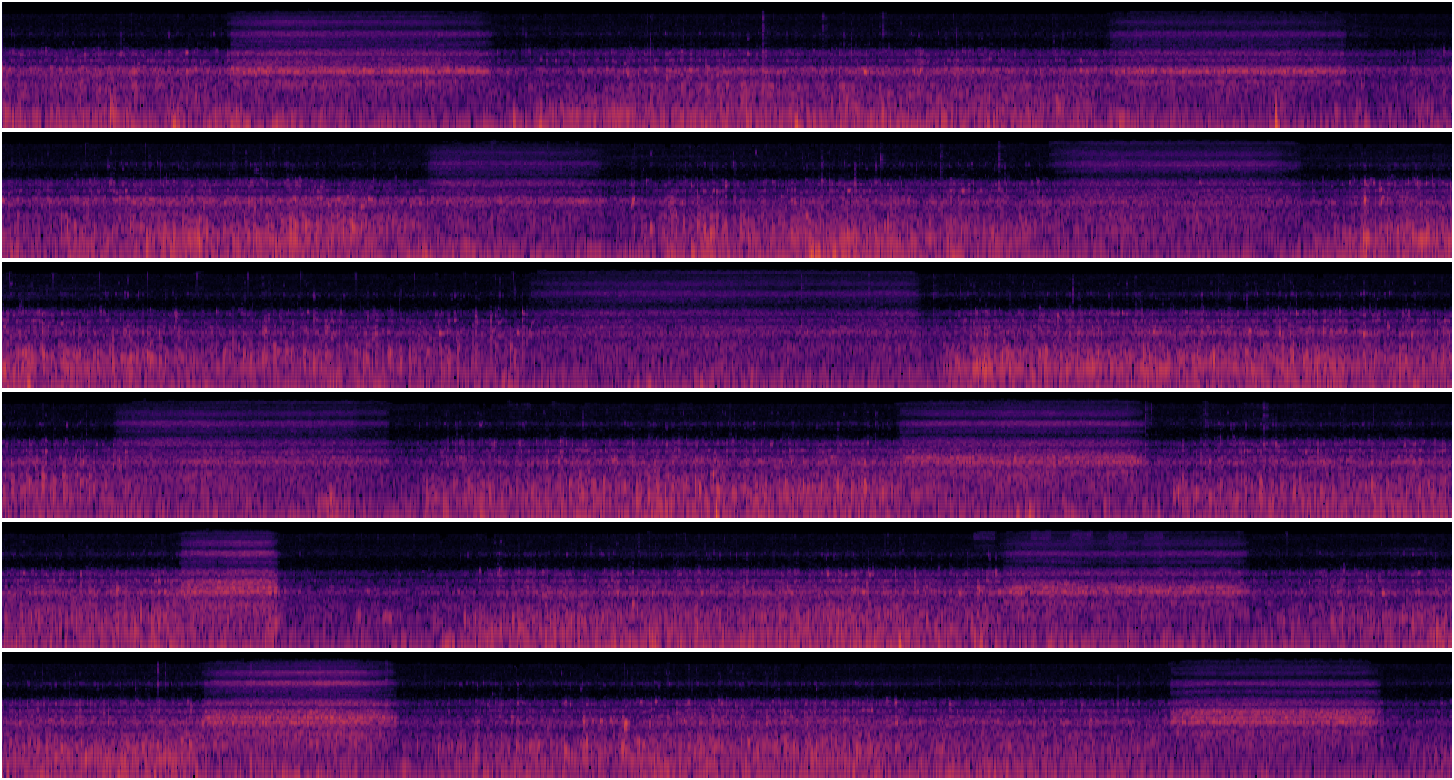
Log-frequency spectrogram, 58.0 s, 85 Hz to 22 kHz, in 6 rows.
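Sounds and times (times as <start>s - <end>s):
exhaled bubbles rumbling: 0.0s - 2.2s, 3.2s - 7.7s, 8.4s - 17.0s, 18.4s - 23.0s, 25.5s - 50.3s, 51.0s - 56.4s
regulator hiss on inhale: 1.5s - 3.4s, 7.4s - 9.3s, 12.4s - 13.9s, 16.6s - 18.5s, 22.8s - 25.6s, 29.7s - 31.8s, 34.9s - 36.8s, 39.8s - 41.2s, 45.2s - 47.3s, 49.6s - 51.2s, 56.0s - 57.8s.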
